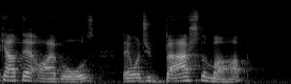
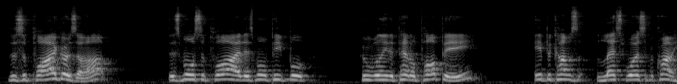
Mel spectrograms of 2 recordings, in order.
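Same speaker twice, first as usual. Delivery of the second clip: ordinary talk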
